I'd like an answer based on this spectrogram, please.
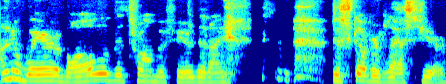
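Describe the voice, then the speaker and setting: At a moderate pace, a woman talks with a dark, mellow tone, a medium pitch and ordinary pitch variation. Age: 70s. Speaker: transformational coach. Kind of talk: interview conversation.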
